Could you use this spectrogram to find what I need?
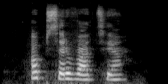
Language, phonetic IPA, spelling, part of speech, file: Polish, [ˌɔpsɛrˈvat͡sʲja], obserwacja, noun, Pl-obserwacja.ogg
